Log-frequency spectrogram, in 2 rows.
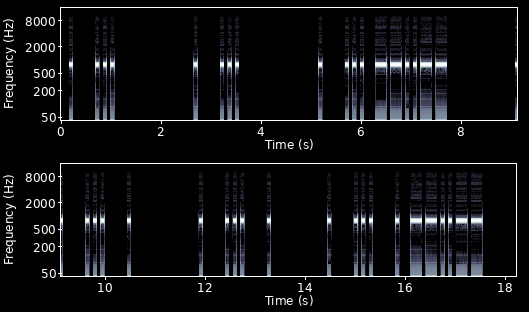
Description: Morse code, heard as a keyed tone, about 16 wpm, spaced as for 12 wpm, 800 Hz. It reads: ES ES ES, ESE ESE ESE,
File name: General / General-mp3s / Suffixes sp @15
